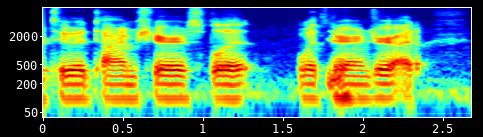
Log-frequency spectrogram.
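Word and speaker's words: Beringer: Behringer is how you say his last name, but I forget how you say his first name.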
